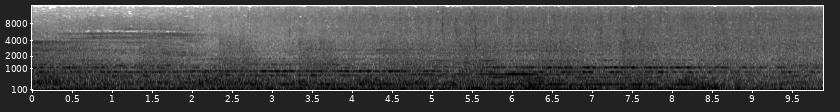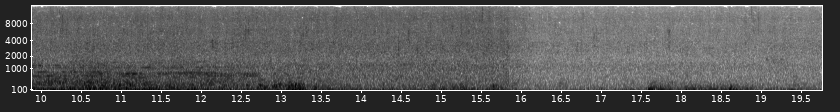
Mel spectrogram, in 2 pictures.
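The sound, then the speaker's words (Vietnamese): Heavy rain pours down in a dense, steady roar of noise that lasts about twenty seconds and eases somewhat in the final few seconds, with no voices. “Trên bầu trời mưa như thác đổ.”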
